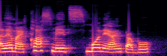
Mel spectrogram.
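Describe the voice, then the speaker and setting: A woman speaks with a Nigerian accent. Her pitch varies in an ordinary way. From Nigeria, Benue State (Tiv). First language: Tiv. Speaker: vlogger. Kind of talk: personal vlog storytelling. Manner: animated.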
